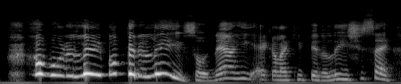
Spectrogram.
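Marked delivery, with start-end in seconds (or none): 0.1-1.9 loud, high crying wail as the brother; mock tearful outburst. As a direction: imitate him wailing in protest. Imitating brother tearfully threatening to leave.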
